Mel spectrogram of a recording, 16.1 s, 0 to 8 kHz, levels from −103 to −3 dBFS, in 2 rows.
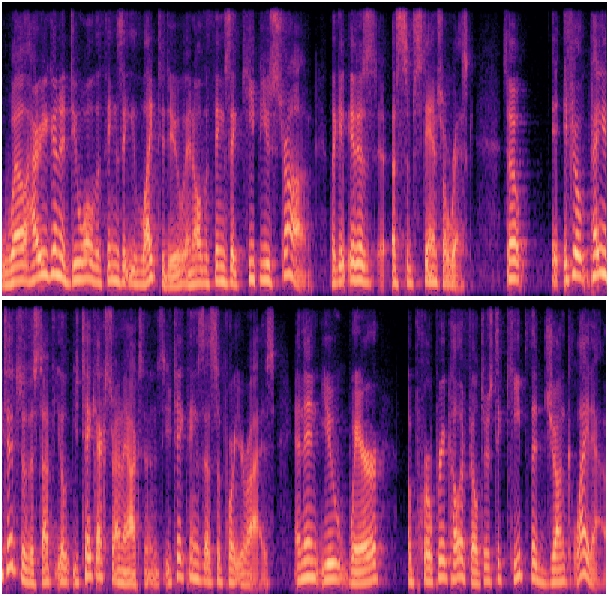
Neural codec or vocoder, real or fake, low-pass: none; real; 7.2 kHz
